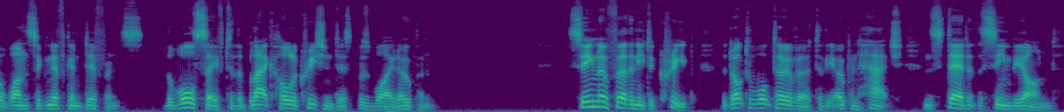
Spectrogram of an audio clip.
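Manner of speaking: usual speaking voice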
